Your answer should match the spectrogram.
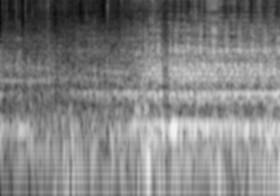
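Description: Desktop computer tower running, its fan whirring steadily and growing louder about two seconds in as the tower comes close.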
